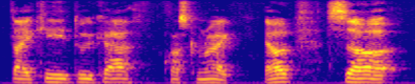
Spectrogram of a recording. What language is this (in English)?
Welsh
